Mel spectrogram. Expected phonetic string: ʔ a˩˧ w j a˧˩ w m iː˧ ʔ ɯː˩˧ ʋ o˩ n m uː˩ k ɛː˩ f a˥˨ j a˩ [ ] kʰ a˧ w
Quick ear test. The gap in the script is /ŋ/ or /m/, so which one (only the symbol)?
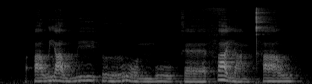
ŋ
